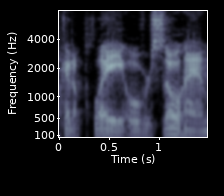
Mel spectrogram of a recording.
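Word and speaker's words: Sochan: the new Ro Jeremy so soan excuse me silent h over seven and a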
